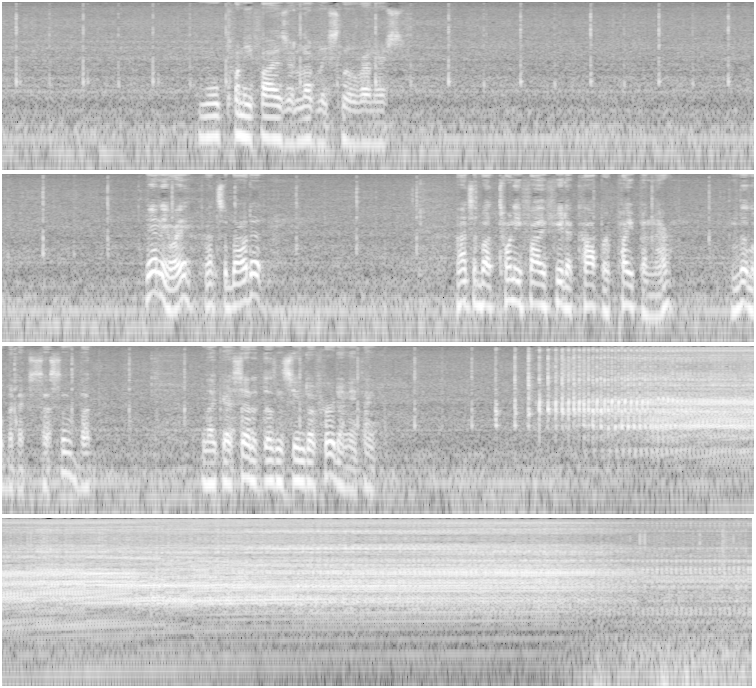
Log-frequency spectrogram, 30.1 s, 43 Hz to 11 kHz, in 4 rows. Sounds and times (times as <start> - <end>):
Speech: 2.0 - 4.1, 9.0 - 10.3, 12.1 - 16.0, 17.0 - 18.9.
